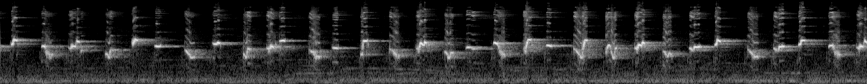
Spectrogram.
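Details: A yellow-vented bulbul in combative voice, used to lure others into calling back: a steady stream of coarse, bubbly squawks, each note bending up or down, about two per second, loud and close against a near-silent background.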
